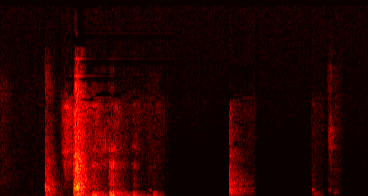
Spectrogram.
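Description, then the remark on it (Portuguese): A door is handled and pushed shut: a scraping, rattling burst of about a second, then a short thud a moment later and a faint click of the latch. “Eu vou, eu vou até fechar a porta aqui que o tema é faixa preta.”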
